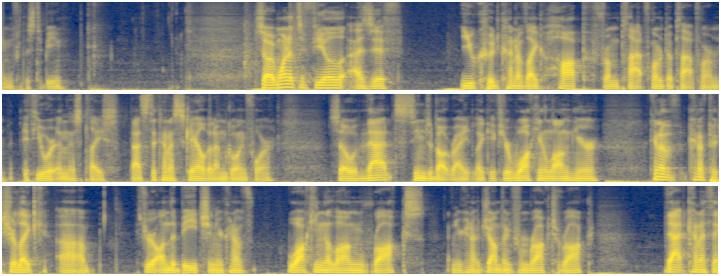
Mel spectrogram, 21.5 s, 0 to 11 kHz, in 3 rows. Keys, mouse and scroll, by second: 0.0 s, 0.8 KP_1, 8.4 g, 8.7 x, 9.5 middle click.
